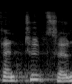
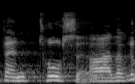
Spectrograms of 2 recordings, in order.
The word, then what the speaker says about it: Fantuzzo: This year, we'd like to award the Packing Room Prize on behalf of the Packers and me to Vincent Fantuzzo for his portrait of Matt Moran. And they are here. – Slight pronunciation. Vincent Fantuzzo, not Fantuzzo. Look at him.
